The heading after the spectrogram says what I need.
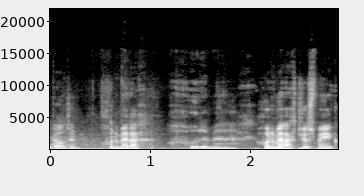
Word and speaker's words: Goedemiddag: Ready? Belgium's soft G. Belgium. Goedemiddag.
